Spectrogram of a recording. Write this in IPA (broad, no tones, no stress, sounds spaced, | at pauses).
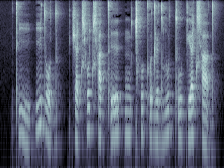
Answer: tʼ i | i d o d | t͡ʃ a t͡ɕʰ ʊ t͡ɕʰ a d tʼ ɪ | m u ǀʰ ʊ kʼ ʊ d ɭ ɪ d ʎ u d tʼ u kʲ a t͡ɕʰ a d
